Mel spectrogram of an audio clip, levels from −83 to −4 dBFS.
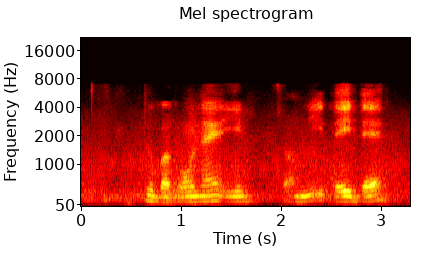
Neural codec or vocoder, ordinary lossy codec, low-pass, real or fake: codec, 24 kHz, 0.9 kbps, WavTokenizer, large speech release; AAC, 32 kbps; 7.2 kHz; fake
